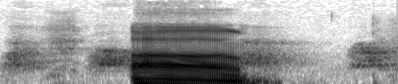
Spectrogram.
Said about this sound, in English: All right. Dog's chiming in. Yeah. I love it.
